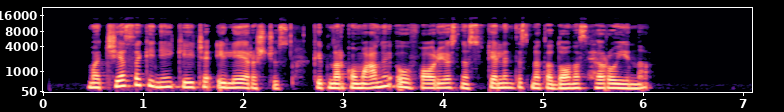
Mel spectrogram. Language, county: Lithuanian, Klaipėda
